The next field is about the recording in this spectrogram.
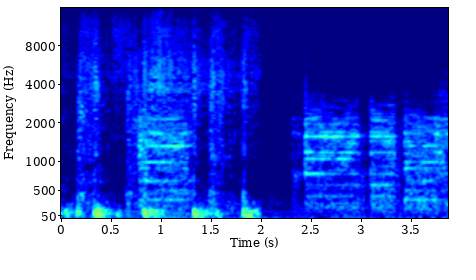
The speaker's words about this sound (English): You ever notice that before? B3 organ. It reminds me of metal.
